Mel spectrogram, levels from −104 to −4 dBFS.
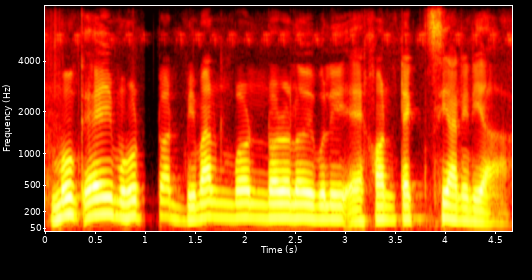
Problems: constant background noise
